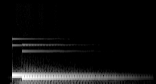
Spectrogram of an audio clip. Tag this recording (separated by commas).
Telephone, Alarm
